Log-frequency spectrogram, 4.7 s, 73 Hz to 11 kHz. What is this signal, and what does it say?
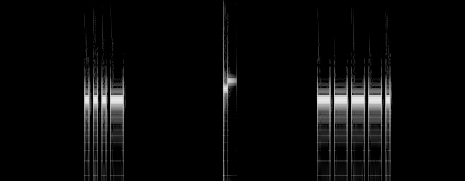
Morse code, heard as a keyed tone, about 27 wpm, 700 Hz. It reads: V 9
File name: Single-Letter-Number-28wpm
